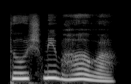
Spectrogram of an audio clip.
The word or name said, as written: ತೂಷ್ಣೀಭಾವ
